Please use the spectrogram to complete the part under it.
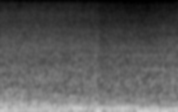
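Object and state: Nothing is struck.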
